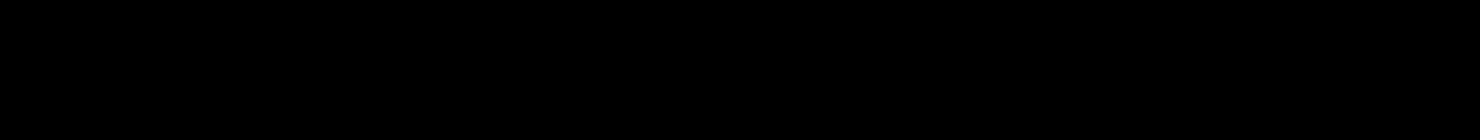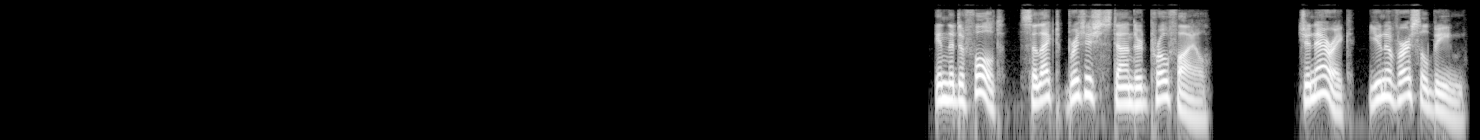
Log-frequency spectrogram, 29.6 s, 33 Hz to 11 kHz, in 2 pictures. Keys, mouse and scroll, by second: 0.5 click, 2.2 click, 4.1 click, 6.7 typing, 8.9-9.7 typing, 11.0 click, 13.6 click, 15.1 click, 15.9 s, 20.0 typing, 21.1 click, 24.3 click, 24.8-26.4 scroll up 1, 26.7 click, 28.6-29.6 scroll up 1.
